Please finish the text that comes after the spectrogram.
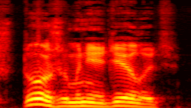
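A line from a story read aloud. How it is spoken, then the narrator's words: Gloomy. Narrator (Russian): мрачно спросил он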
